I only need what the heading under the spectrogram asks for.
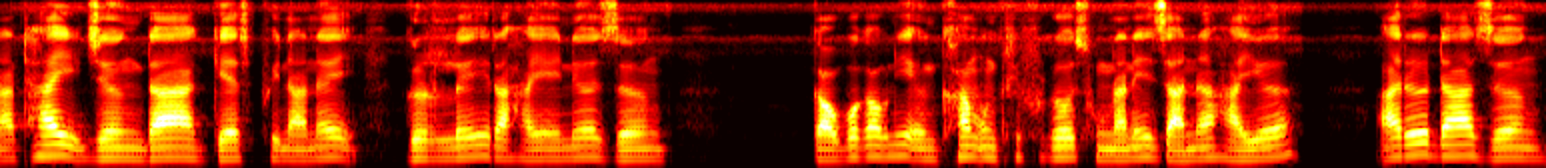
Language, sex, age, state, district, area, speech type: Bodo, male, 30-45, Assam, Chirang, rural, spontaneous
